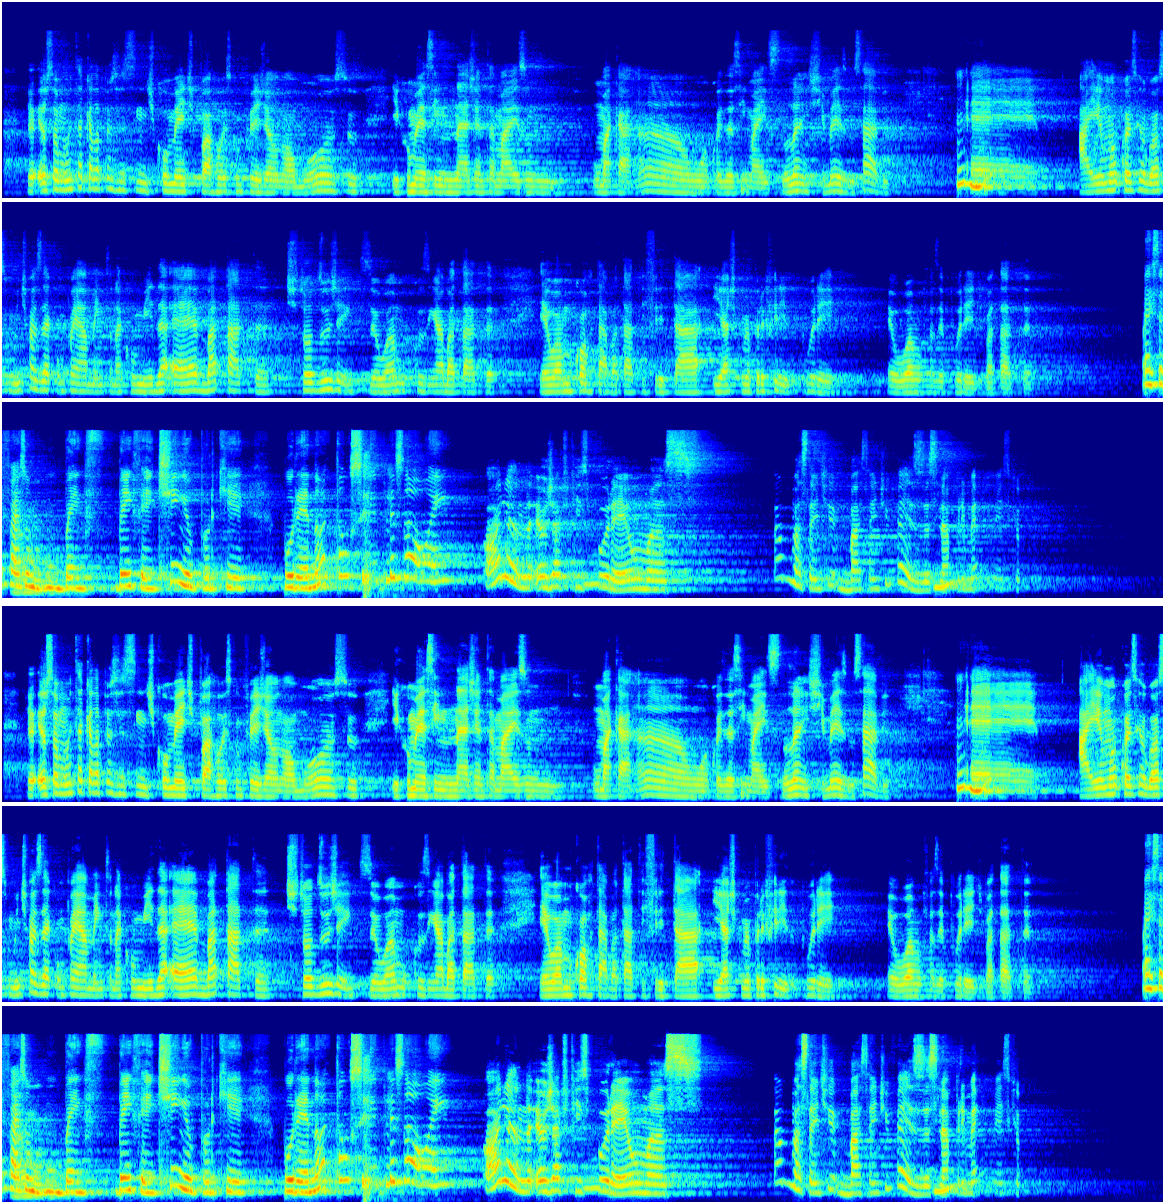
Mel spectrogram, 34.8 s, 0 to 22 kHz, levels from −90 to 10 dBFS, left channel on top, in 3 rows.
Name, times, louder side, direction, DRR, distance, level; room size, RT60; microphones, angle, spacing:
voice 1, 0.0-5.6 5.9-9.3 9.6-10.4 10.8-19.9 20.5-21.9 23.3-23.8 28.0-30.2 30.9-33.4, right 4 dB, 55° right, 14 dB, 0.7 m, -29 dB
voice 2, 9.5-9.9 23.0-27.8 29.0-29.2 32.5-32.7, right 1 dB, 15° right, 12 dB, 0.6 m, -22 dB
27.0 x 21.0 x 9.5 m, 2.4 s
head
